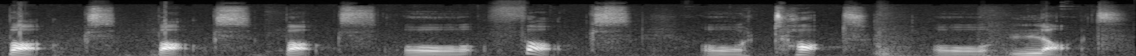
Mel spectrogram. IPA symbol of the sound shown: ɒ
